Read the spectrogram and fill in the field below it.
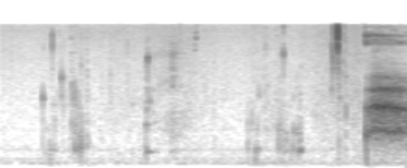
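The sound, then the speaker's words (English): Someone gulping water from a Gatorade bottle: a run of soft, wet swallowing clicks at an uneven pace, ending in a sudden louder, breathy gush of sound. No one speaks. “Some intense water drinking.”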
